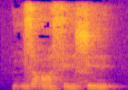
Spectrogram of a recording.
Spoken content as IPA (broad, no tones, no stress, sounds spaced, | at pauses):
n z ɑ s e ɬ ɪ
